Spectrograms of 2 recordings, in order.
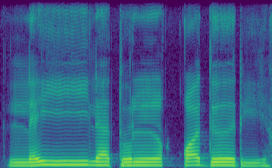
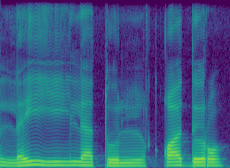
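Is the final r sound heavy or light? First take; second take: light; heavy. First: The word ends with a thin r plus i. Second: The word stops on a heavy, full r. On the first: The reciter continues without stopping. "क़दरी करेंगे तो रा के नीचे ज़ेरा रा पतला करेंगे" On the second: The reciter stops at this word. "अगर क़द्र करेंगे तो रा पुरकब करेंगे"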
